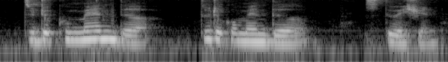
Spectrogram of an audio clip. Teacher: I also use falling intonation to show uh completion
